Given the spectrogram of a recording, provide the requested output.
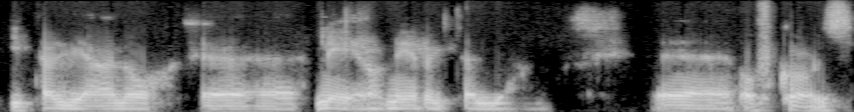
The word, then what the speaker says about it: italiano: other is black italiano that is pronounced in italian italiano italian uh of course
